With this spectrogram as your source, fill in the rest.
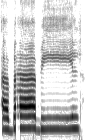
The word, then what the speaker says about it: أبابيل: Just to highlight that we do not prolong the alif. Tayran ababil.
